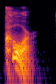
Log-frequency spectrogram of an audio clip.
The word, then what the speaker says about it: corps: We can also see this distinction in words like corpse, C-O-R-P-S-E, and core, C-O-R-P-S. Both words are still spelled with an S, but the pronunciation of the S was lost in core.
